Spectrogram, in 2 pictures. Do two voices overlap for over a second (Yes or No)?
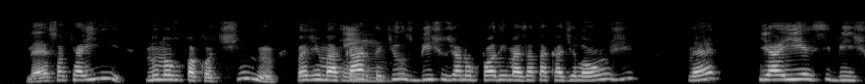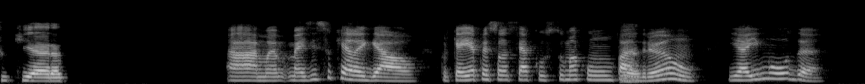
No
